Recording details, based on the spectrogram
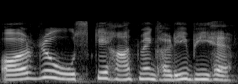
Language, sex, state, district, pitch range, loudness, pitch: Hindi, female, Jharkhand, Deoghar, 220-255 Hz, -16 LUFS, 240 Hz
